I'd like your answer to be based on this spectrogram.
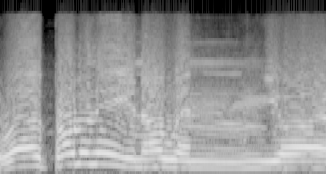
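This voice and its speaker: A man speaks at a fairly slow pace with very wide pitch swings. Noticeable background noise can be heard. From Italy, Turin. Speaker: actor. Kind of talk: interview. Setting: party at a film festival.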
